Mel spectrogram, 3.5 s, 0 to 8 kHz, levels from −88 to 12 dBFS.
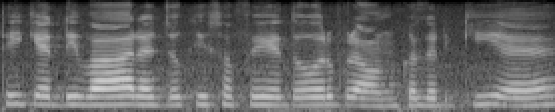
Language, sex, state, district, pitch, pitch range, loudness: Hindi, male, Haryana, Rohtak, 215 Hz, 205-225 Hz, -16 LUFS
